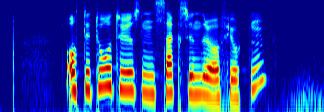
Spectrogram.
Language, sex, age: Norwegian, female, 29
